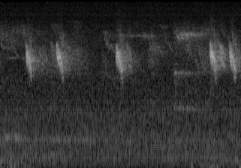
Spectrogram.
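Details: Whiskered yuhinas (Yuhina flavicolis) near the summit of Doi Lang, northern Thailand: short high chipping notes, singly or in pairs, about six in five seconds, over a steady hiss with faint thin whistles from other birds.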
